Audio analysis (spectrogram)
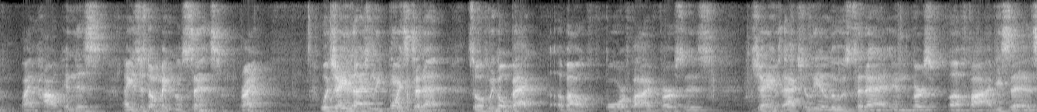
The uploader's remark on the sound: Sorry for the audio issues on this one!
